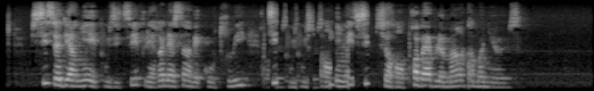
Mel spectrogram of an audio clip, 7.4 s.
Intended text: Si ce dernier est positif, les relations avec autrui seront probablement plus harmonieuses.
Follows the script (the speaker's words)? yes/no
no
